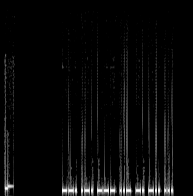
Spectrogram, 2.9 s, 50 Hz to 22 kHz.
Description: Morse code, heard as a keyed tone, about 51 wpm, 700 Hz. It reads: GROUNDS
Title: Sentences from Top 1300 Words - New Word Drill Alt - 50wpm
